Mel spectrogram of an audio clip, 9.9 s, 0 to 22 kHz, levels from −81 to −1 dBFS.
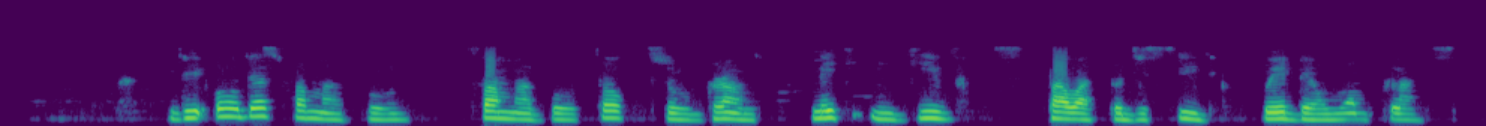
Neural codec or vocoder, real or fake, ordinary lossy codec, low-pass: none; real; none; 5.4 kHz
